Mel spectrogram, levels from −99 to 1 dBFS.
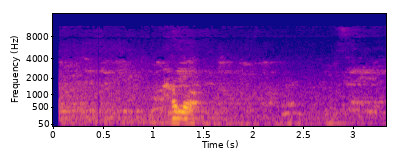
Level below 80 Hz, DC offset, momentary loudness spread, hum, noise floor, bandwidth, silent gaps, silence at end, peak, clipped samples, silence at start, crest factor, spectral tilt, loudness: -50 dBFS; under 0.1%; 26 LU; none; -48 dBFS; 11 kHz; none; 0.05 s; -8 dBFS; under 0.1%; 0.05 s; 22 dB; -8 dB/octave; -26 LUFS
